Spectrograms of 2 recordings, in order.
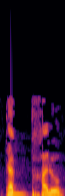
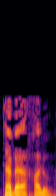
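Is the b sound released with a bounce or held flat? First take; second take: flat; bounce. First: The b is closed flat with no bounce. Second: The b is released with a slight bounce. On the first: The speaker calls it wrong. "ما تقولين تبخلوا" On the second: The speaker calls it right. "لازم تبينين القلقلة هنا"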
